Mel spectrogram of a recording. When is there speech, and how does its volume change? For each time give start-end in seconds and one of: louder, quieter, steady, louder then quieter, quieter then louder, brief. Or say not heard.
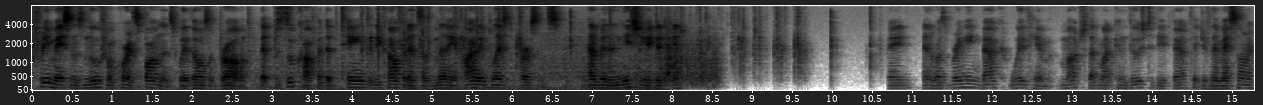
0.0-8.2 steady
10.7-15.2 steady.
